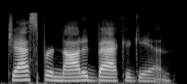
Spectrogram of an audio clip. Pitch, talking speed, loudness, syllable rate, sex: 175 Hz, 130 wpm, -16 LUFS, 4.3 syllables/s, female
